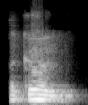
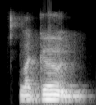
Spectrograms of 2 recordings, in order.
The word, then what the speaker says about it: lagoon: You can clearly hear that stress falling on the second syllable, even though it's a 2-syllable noun. Hotel, lagoon, lagoon.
